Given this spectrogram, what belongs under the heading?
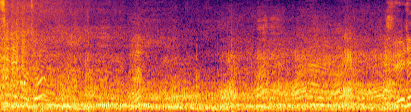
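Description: Motorcycles at the Porcaro La Madone rally roar loudly through a small village, their engines revving and wavering continuously up close while voices talk underneath.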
